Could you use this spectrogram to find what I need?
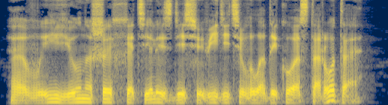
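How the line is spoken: Creaky old man's voice. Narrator (Russian): проскрипел старик

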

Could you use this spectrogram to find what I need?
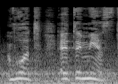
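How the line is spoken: Sudden cry. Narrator (Russian): вскрикнула она

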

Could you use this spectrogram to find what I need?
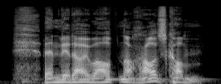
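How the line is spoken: Calling out. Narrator (German): rief Ned Land

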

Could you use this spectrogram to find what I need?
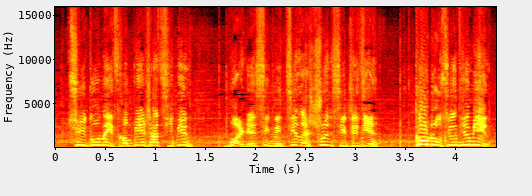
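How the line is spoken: Shouting. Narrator (Chinese): 有人朝着军帐高喊着

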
